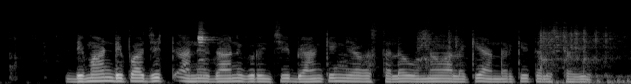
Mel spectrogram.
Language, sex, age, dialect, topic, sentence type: Telugu, male, 31-35, Telangana, banking, statement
